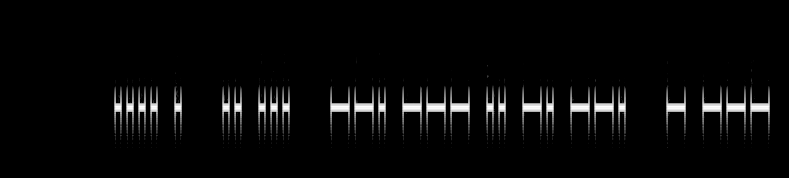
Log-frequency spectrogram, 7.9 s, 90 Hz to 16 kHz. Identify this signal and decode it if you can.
Morse code, heard as a keyed tone, about 20 wpm, 700 Hz. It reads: HE IS GOING TO
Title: Sentences with 3-Word Phrases - 20wpm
